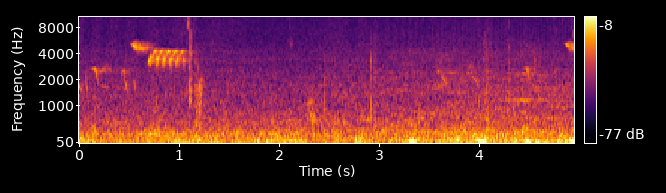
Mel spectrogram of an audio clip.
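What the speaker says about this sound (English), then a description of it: "You hear the birds?" Birds chirp outdoors beside a property line near a gravel area, a few short tweets scattered over a steady low background hum, moderately distant.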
